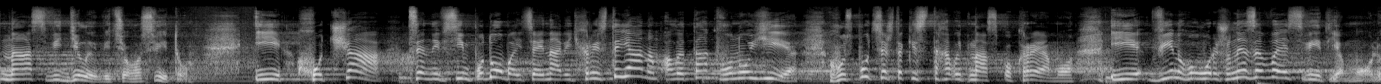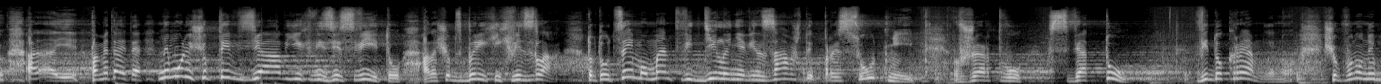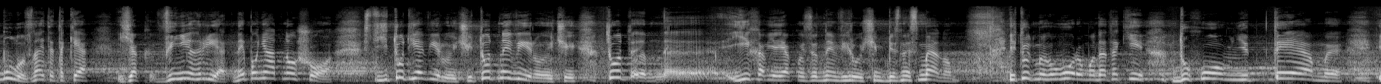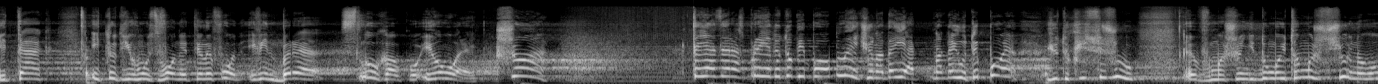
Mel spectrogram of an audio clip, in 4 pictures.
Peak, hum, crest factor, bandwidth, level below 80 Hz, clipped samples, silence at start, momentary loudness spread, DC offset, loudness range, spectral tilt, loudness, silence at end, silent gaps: 0 dBFS; none; 18 dB; 16 kHz; -54 dBFS; under 0.1%; 0 s; 5 LU; under 0.1%; 2 LU; -3 dB/octave; -17 LUFS; 0 s; none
